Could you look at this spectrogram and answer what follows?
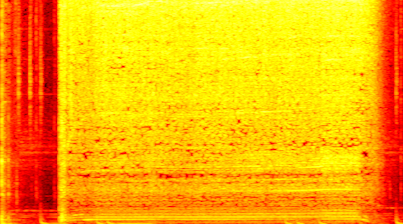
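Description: Small electric coffee grinder grinding coffee beans. It starts suddenly about a second in and runs steadily with a motor whine over the rattle of the grinding for about four and a half seconds, then winds down.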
